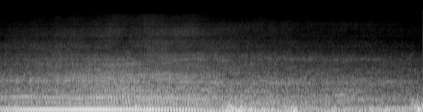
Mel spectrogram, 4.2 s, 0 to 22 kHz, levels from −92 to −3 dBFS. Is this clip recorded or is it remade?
remade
